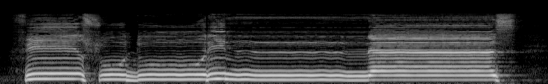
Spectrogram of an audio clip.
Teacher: nun bertasydid gunna ditahan dulu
